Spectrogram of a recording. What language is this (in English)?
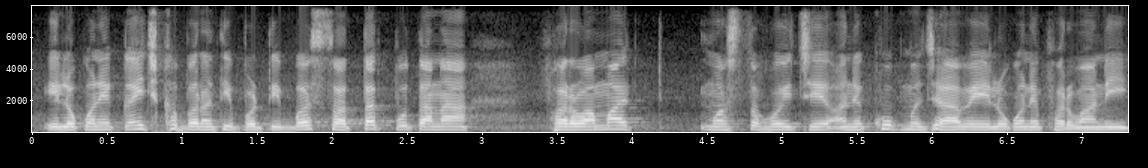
Gujarati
